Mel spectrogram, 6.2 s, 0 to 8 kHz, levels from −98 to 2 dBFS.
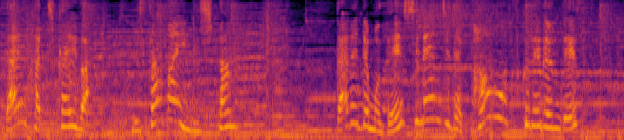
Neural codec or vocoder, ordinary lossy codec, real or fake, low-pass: codec, 16 kHz, 16 kbps, FreqCodec, smaller model; none; fake; none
